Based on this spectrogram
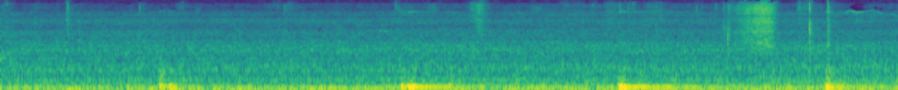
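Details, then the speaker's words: Manual Nissan Almera, warmed up, driven in first gear over bumps. Four dull low thumps a second or two apart over road rumble. The front suspension clunks; shocks, axle or hub bearing were suspected, then the spring or top strut mount. "Yan yung problema guys. I don't know if it's shocks, axle bearing or hub bearing."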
